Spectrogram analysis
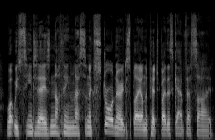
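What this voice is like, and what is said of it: Bad put-on British accent. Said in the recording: “my bad British accent”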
